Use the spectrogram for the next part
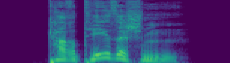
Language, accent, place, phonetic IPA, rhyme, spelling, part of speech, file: German, Germany, Berlin, [kaʁˈteːzɪʃm̩], -eːzɪʃm̩, kartesischem, adjective, De-kartesischem.ogg
- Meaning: strong dative masculine/neuter singular of kartesisch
